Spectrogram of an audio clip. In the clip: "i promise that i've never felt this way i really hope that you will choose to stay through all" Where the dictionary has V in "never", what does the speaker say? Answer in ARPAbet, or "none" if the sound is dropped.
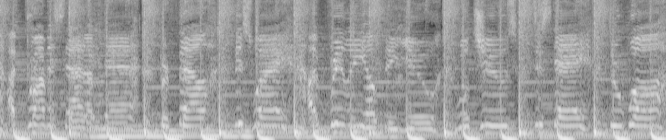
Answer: P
